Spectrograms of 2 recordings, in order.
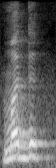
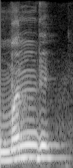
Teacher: जो अनुस्वार है वो नाक से बोला जाता है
